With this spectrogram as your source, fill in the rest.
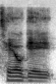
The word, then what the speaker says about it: TaleGate: But it is called Tailgate, TALE, like folktale, fairy tale.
